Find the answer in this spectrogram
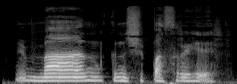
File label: karuk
